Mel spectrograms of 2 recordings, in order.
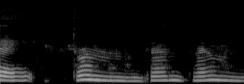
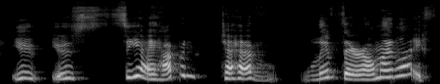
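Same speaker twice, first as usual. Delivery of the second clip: gruff Marsh-wiggle voice; 5 semitones higher, 6 dB louder than usual. Acted. Puddleglum voiced as character.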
